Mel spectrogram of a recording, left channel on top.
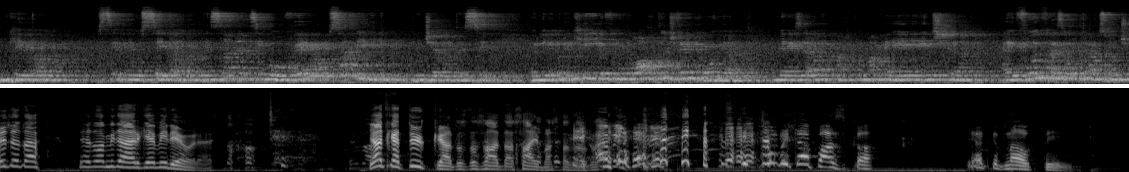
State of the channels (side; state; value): both; different; correlation 0.00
